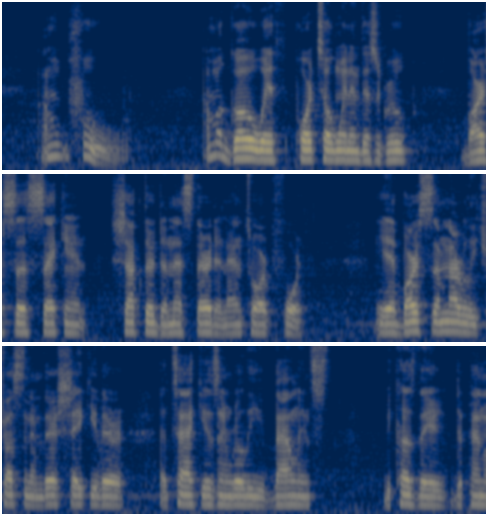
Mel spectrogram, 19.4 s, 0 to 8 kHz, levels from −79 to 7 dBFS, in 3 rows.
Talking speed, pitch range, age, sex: 105 wpm, 110-130 Hz, 20-39, male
